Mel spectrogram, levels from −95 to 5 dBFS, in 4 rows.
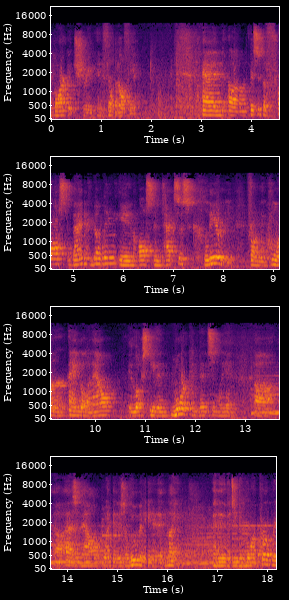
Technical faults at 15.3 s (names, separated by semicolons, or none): repeated packet loss (robotic sound)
